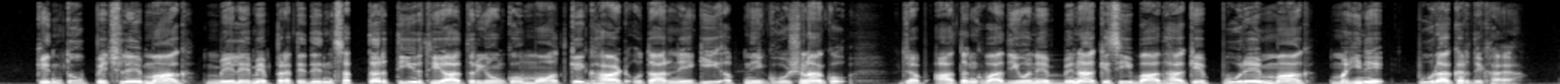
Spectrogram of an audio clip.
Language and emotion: Hindi, neutral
